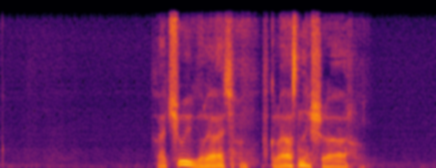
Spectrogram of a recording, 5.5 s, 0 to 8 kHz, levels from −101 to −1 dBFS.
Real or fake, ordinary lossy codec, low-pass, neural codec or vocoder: fake; none; 7.2 kHz; codec, 16 kHz, 0.8 kbps, ZipCodec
